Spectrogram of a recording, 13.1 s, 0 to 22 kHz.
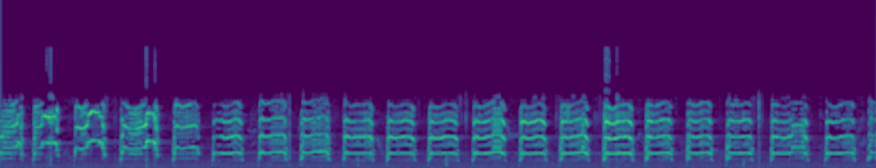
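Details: Bald eagle eaglet on the NCTC nest, June 23, 2021, contesting a fish with its mother; a long series of around twenty piercing, harmonically rich squeals at a steady rhythm of about one and a half per second, the first few wavering and higher.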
